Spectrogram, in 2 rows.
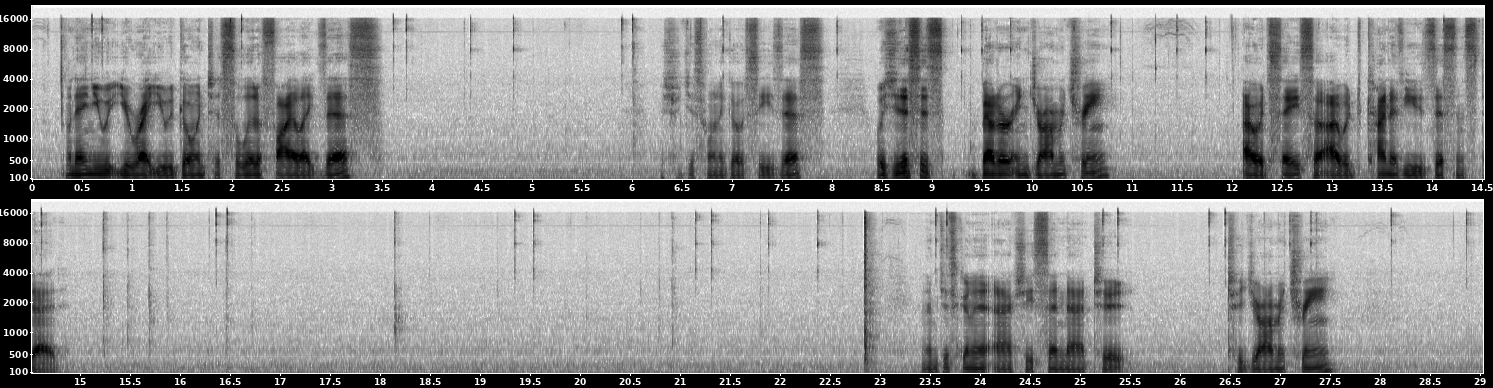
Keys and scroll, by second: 15.3 ctrl+z.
